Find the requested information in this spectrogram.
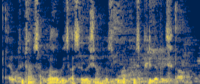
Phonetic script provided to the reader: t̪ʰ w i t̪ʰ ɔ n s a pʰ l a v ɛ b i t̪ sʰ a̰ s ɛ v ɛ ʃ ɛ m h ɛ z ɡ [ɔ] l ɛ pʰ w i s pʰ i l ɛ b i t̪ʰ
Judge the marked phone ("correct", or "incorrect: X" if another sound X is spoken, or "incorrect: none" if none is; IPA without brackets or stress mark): incorrect: u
